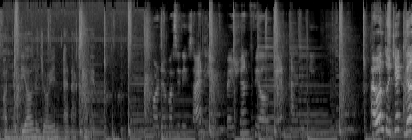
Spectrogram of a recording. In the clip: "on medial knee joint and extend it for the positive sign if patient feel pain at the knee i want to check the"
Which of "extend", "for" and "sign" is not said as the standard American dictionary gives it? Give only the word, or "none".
extend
